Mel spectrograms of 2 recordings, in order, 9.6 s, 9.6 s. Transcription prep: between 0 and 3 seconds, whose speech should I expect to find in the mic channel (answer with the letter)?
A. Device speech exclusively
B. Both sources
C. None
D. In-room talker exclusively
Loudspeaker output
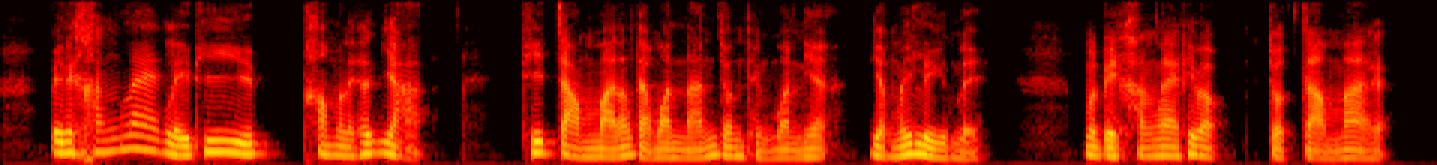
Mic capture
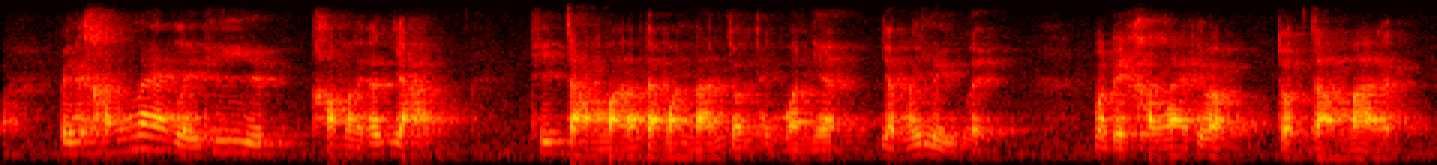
A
